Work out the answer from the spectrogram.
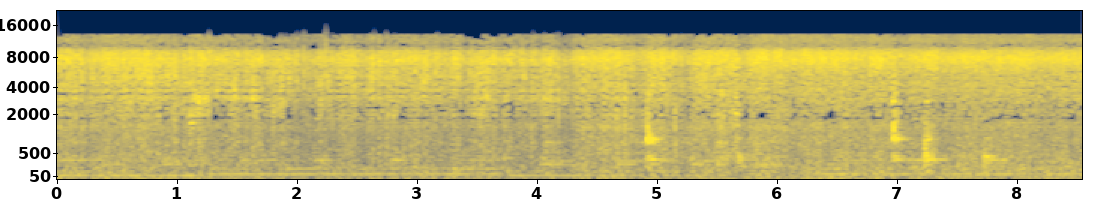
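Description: Chopped onion, green chilli and curry leaves sizzling in hot oil in a nonstick kadai: a steady frying hiss, with a spatula stirring through it.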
